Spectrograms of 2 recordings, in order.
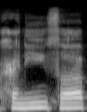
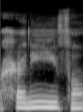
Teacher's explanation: وقف کریں گے اس کو حنیفا پڑھیں گے، جب ملا کے پڑھیں گے تو اس کو حنیفاں ایسے پڑھیں گے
